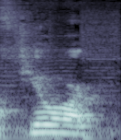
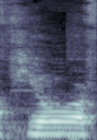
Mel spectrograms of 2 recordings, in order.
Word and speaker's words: Fiorot: Valentina Shevchenko, Manon Fiorot, we went over the pronunciation with Manon Fiorot, Fioro, whatever. She still says Fiorot, final answer, sorry.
